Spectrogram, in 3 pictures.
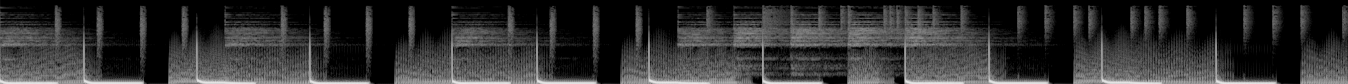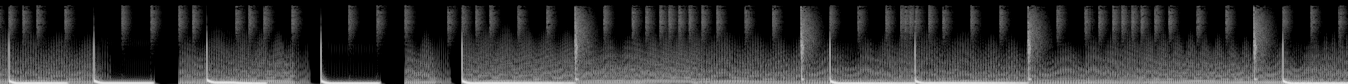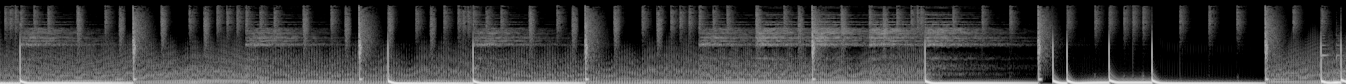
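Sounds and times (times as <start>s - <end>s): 
drum and bass trap beat: 0.0s - 40.4s.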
